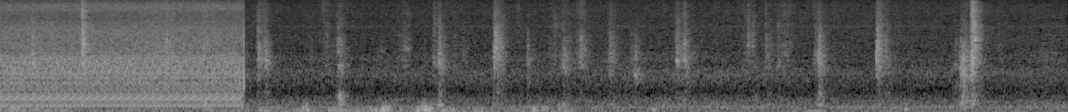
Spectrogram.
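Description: A steady, even-pitched buzz for almost two seconds that cuts off suddenly, followed by faint scattered clicks.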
